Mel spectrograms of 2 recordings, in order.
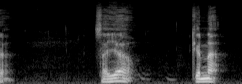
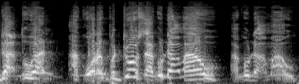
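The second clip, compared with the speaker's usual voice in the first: high-pitched protest to God; retold distressed refusal; 4 dB louder than usual. Sinner retells refusing the Holy Spirit, high distressed protest. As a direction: plead your way out, pitch jumping up.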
